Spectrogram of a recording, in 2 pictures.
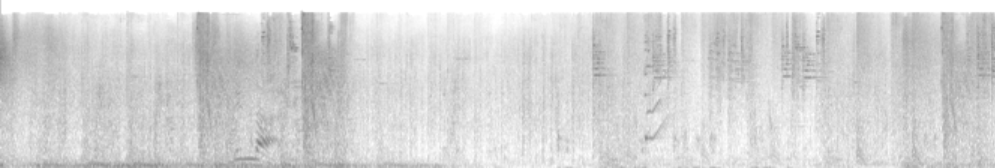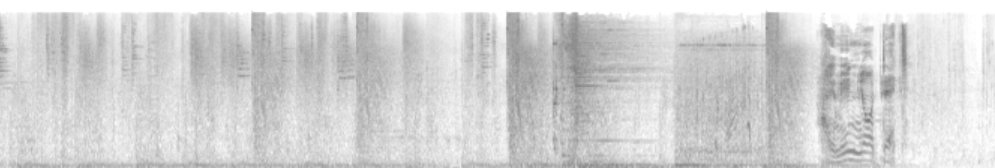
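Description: Sword clashes and spell blasts crackle in rapid bursts of fighting.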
